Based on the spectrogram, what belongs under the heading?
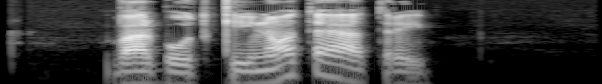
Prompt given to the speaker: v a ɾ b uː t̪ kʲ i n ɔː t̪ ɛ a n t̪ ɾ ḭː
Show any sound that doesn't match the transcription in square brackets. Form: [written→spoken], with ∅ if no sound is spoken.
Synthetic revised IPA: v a ɾ b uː t̪ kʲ i n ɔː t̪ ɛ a [n→∅] t̪ ɾ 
